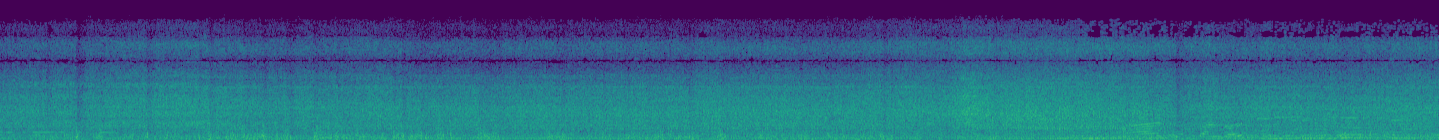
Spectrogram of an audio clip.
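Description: Wind rushing over a helmet-mounted microphone on a moving motorcycle, with the bike's engine and tyres running steadily beneath; a low engine hum grows stronger about two-thirds of the way through.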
